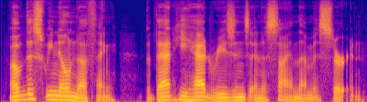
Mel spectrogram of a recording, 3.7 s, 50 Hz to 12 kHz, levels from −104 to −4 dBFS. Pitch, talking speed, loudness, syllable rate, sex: 115 Hz, 245 wpm, -20 LUFS, 6.2 syllables/s, male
